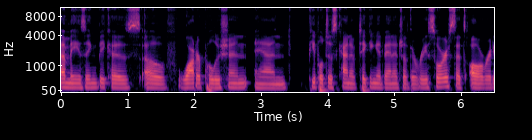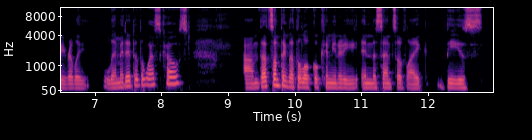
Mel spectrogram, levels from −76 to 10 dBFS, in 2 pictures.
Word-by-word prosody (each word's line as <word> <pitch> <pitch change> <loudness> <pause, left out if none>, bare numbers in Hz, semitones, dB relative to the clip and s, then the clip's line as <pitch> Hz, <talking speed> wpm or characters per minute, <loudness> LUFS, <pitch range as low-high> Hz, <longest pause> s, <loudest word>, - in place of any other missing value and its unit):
amazing 130 -1 0
because 125 -2 +1
of 120 -1 -1
water 125 0 +3
pollution 125 0 -3
and 115 -1 -5 0.3
people 140 -1 -2
just 125 -1 0
kind 130 - +2
of 120 -1 -5
taking 130 0 -3
advantage 120 0 -3
of 120 - -3
the 115 - -4
resource 135 +6 +1
that's 120 -1 -2
already 120 -1 +2
really 115 -1 -4 0.2
limited 135 +7 0
to 185 - 0
the - - -2
West 205 +1 +1
Coast, 245 +4 +1 0.8
um, 125 +1 +1
that's 155 +1 +6
something 185 -4 +6
that 140 -2 +1
the - - +3
local 135 -1 +1
community 125 -2 -2
in 125 0 -1
the 125 - -1
sense 125 +1 +4
of, 125 -2 -2
like, 110 0 -4 0.3
these 120 -1 +3
125 Hz, 165 wpm, -26 LUFS, 120-130 Hz, 0.8 s, that's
